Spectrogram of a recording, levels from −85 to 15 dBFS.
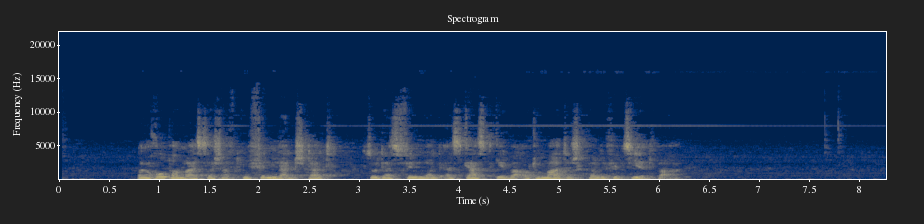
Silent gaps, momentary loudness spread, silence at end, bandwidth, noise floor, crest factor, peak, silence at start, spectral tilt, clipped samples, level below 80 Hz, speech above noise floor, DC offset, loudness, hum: none; 10 LU; 2.05 s; 11 kHz; -60 dBFS; 16 dB; -6 dBFS; 0.8 s; -6 dB/octave; under 0.1%; -50 dBFS; 39 dB; under 0.1%; -21 LUFS; none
